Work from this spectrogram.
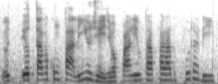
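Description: A man's voice: high-pitched, fast, a bit bright, a little hiss or hum. A young Brazilian man chatting casually and playfully in slang while streaming a role-play game. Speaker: gaming streamer. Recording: music under the voice.

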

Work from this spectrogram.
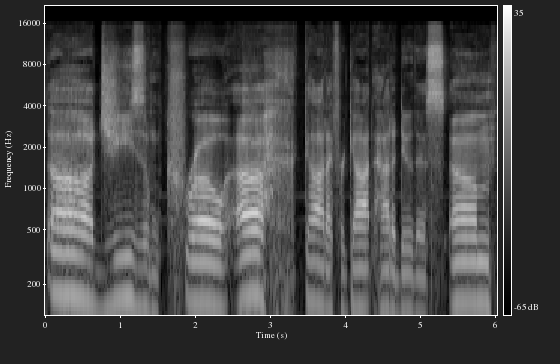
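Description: A slightly hoarse young man riffing over his gameplay in a goofy, mock-exasperated way. He talks slowly, with a bright, sharp tone, and his voice sounds dry and close to the mic. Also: a little high, fairly even intonation, no echo. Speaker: gaming YouTuber. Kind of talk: let's play commentary.

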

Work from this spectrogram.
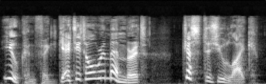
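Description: Casting: gloating storybook villain, performed by a male narrator, raised pitch, swooping, mocking and cruel. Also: huge pitch swings, normal speed, exaggerated voice. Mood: gloating menace. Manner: taunting, insistent, rhetorical questioning.

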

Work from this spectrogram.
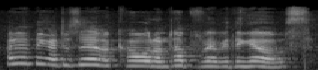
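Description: An Australian woman in her forties chatting through a daily home vlog, rambling with soft ums and sounding a little congested. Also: high voice, fast. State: congested, getting a cold. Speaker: vlogger. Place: living room couch at home. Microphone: handheld camera held close.

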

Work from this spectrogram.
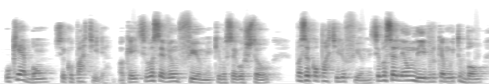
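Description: A man's voice: mid-range voice, fast, soft background music. A man in his thirties teaching Portuguese to camera in a small room, explaining words casually, checking in often with "né?" and "ok?". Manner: lively, gestures a lot, frequent "né?" and "ok?" check-ins. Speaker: Portuguese teacher, channel host. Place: small indoor room, plain wall. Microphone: close camera framing, upper body.

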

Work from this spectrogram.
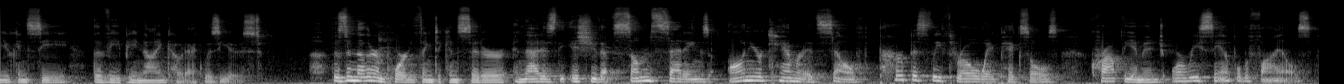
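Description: Gravelly man explaining camera settings. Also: on the low side, dark tone. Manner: explanatory, methodical, walks through settings step by step. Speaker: motovlogger. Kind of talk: technical tutorial talk to camera. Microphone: camera on a tripod.

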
